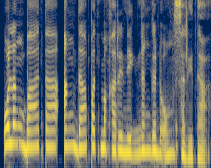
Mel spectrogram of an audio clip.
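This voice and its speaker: A woman voicing a calm but firm, earnest man in a romantic audio story, a protective guardian who speaks politely. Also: on the high side, a little fast, dry recording, clean studio sound, voice pushed up.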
